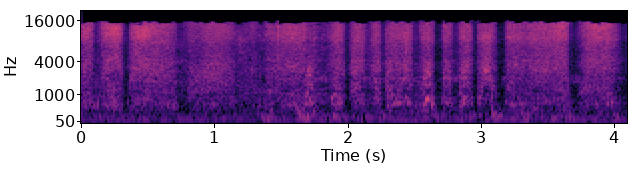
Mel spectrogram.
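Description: Microfibre cloth rubbing over a car's textured interior door panel in a run of short, uneven wiping strokes, wiping off sprayed-on cleaning foam.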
